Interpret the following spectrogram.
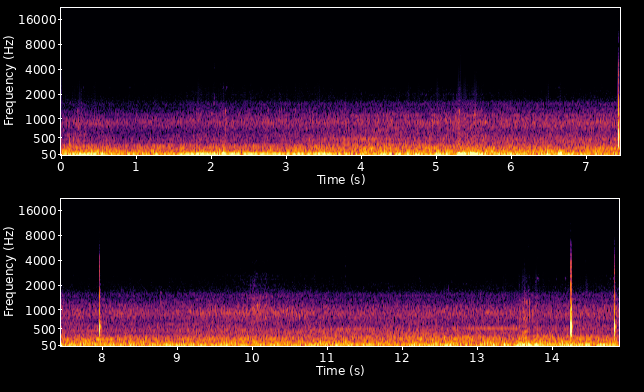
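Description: Steady low rumble and tyre noise inside a moving car driving on wet asphalt, heard through a dashcam microphone. Two sharp clicks half a second apart about halfway through.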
